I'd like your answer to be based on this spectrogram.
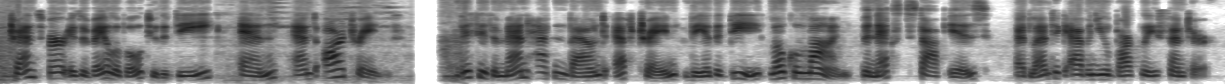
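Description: A man's recorded train announcements, spliced together from separate words, slow and clipped with pitch jumps where the words are joined. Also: dry recording. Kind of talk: prerecorded transit announcements. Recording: muffled train speaker recording.

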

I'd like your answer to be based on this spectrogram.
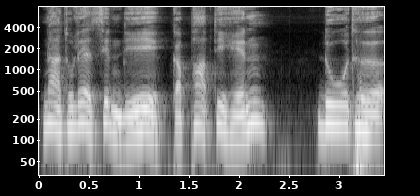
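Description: A man narrating a novel in a steady, dramatic reading. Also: on the high side, quick pace. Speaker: storyteller.

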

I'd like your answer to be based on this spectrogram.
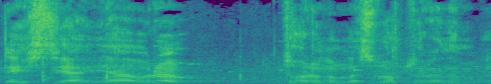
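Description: A man's voice: fairly high pitch, a little fast, creaky, music in the background. An actor playing a hot-tempered, boastful grandfather in his fifties who has been hurt in a car crash. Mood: worried. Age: 50s. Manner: shouting, threatening. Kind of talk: TV drama acting.

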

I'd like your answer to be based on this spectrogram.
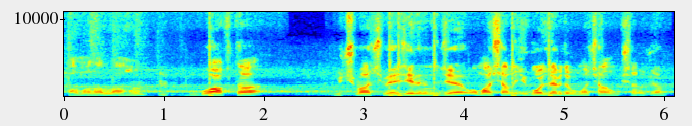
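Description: A man's voice: medium pitch, a little fast. Laid-back male co-commentator over music. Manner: relaxed joking asides, addresses partner as hocam. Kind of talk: casual esports color commentary.

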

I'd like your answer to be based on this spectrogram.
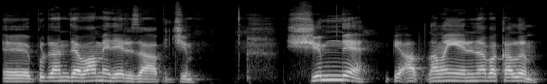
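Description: A young man giving casual gameplay commentary, chatty, muttering when frustrated and shouting when excited. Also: fairly high pitch, moderate pace, clear, resonant tone. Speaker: gaming YouTuber.

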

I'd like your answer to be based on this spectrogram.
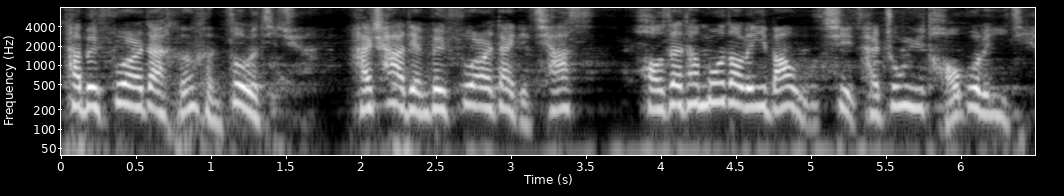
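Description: Male narrator, high voice, fast pace, scripted story recap. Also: a bit bright.

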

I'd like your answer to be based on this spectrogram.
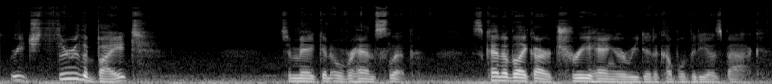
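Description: Outdoors in a park, a middle-aged man who hosts a bushcraft channel calmly walks through practical instructions step by step. His voice sits at a medium pitch, with a little background noise audible.

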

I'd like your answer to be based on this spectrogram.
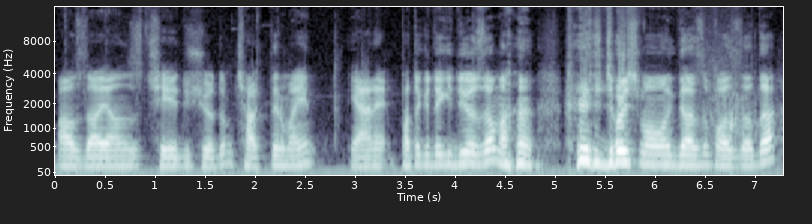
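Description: A man's voice: fairly high pitch, fairly even intonation, unhurried, slight background noise. A young man from Turkey, with a Turkish accent, chatting casually and joking as he plays through a parkour game for his channel. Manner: chatty, joking, yelps when he falls. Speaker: gaming YouTuber. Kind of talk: casual gameplay commentary.

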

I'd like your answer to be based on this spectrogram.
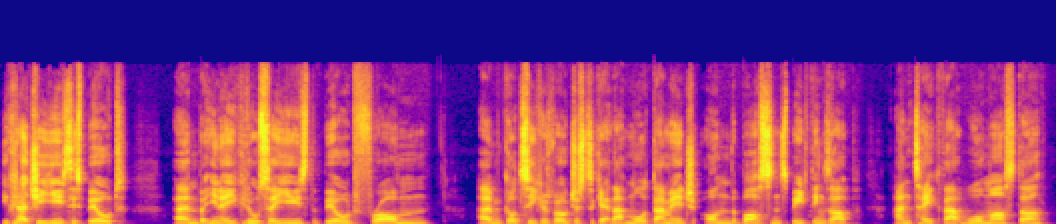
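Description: A man's voice: mid-range voice, fairly even intonation, moderate pace, a little mellow, clean tone. Rambling man explaining a game. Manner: rambling, with many fillers and restarts. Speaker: gaming video creator. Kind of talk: casual game guide commentary.

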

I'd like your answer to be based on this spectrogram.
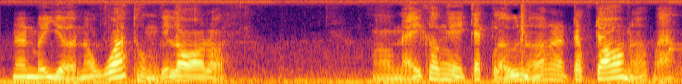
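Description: A man talking casually to his viewers outdoors, rambling with many filler pauses. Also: mid-range voice, animated, background noise. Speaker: bird-trapping vlogger. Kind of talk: casual outdoor vlog narration. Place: outdoors in countryside.

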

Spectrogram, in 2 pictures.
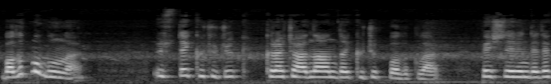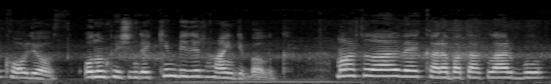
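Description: A woman calmly narrating a literary short story as an audiobook reader. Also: fairly high pitch, a little slow, a little hiss or hum.

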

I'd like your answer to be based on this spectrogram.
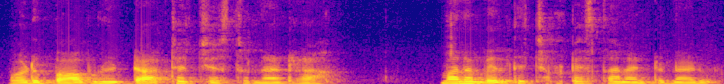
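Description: Lady voicing a tense cop guy barking quick orders, audio story. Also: fairly low pitch, fairly even intonation, lightly acted. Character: tense male police officer giving urgent orders.

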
